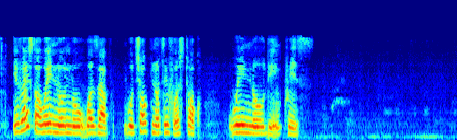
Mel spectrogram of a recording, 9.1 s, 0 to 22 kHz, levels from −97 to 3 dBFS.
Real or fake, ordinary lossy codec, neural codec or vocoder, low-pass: fake; AAC, 24 kbps; codec, 16 kHz, 8 kbps, FreqCodec, smaller model; 7.2 kHz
